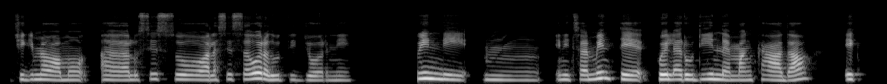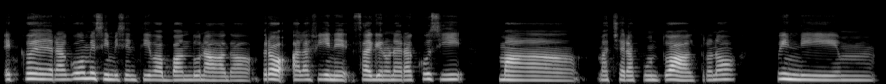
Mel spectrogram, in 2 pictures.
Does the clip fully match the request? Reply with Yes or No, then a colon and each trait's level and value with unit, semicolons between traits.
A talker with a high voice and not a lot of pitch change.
Yes: high, 215 Hz; narrow, 2.3 semitones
